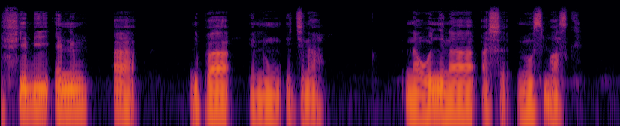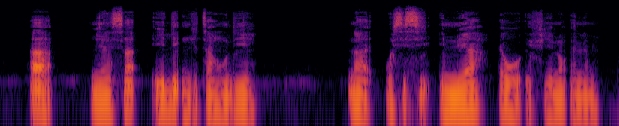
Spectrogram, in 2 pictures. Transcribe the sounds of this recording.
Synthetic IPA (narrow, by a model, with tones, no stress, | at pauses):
e˨fi˦e˦bi˦æ˦nĩ˦m | a˦ | nĩ˨pʰaː˦˨ | nũ˦me˨d͡ʑi˨nã˨ | nã˨wɔ˦ɲĩ˨nãː˦a˦ɕɛ̰˨no˦sma˨sk | a˨ | mĩ˨ɛ̃˨n˨sã˦ | ɪ̰˦dɪ˦ŋ̩˨kʰɪ˨tʰã˨ɦʊ̃˨dɪ˦ɛ˨ | nã˨wɔ˨si˦sḭ˦˨m˨nĩ˨˦a˦ | ɛ˦wɔ˨ʔæ˨fi˦e˦nʊ̃˦ʔæ˨nĩ˦m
